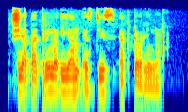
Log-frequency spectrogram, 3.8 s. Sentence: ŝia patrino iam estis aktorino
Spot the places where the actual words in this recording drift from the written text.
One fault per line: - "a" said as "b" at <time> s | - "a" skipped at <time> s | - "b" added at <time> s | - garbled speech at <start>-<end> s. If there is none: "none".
none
